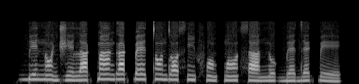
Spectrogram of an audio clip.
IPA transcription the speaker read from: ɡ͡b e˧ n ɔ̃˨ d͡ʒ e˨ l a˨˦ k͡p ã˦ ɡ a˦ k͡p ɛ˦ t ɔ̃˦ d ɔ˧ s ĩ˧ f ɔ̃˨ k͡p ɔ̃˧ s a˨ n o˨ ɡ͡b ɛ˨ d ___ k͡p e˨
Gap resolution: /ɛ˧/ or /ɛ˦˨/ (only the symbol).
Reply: ɛ˧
